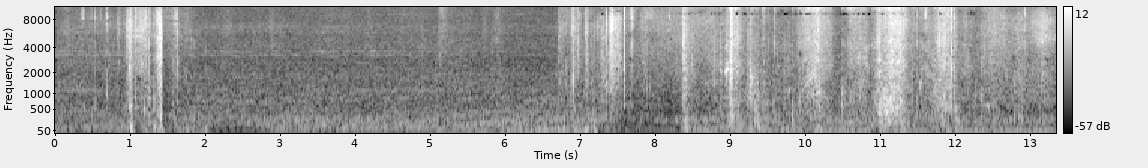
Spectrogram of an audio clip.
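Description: A fabric bag rustles and crinkles as it is handled.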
